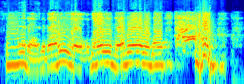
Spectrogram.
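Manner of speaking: long howling laugh; loud laughing fit. Real, not acted. Player breaking down laughing at the list, loud laugh. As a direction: howl with laughter.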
